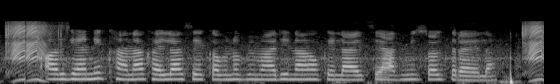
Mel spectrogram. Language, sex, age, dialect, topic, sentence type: Bhojpuri, female, 18-24, Northern, agriculture, statement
